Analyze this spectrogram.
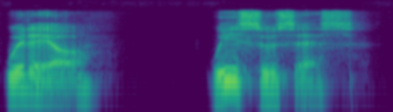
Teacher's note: the d changed to s and the vowel lengthened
